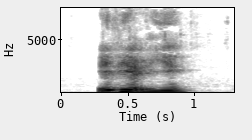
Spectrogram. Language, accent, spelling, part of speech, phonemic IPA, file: French, Canada, éliriez, verb, /e.li.ʁje/, LL-Q150 (fra)-éliriez.wav
- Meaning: second-person plural conditional of élire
